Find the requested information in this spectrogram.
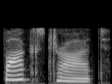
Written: Foxtrot

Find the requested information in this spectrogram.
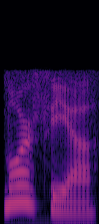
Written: morphia

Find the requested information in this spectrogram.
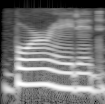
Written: borated

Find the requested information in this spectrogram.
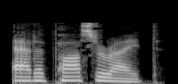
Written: adipocerite

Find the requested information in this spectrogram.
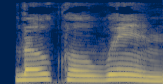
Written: local wind

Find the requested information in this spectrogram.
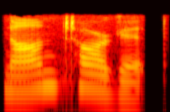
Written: nontarget

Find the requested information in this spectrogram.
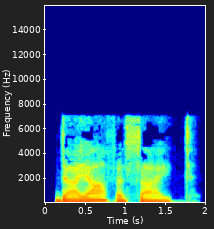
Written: dyophysite

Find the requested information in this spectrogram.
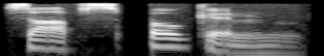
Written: soft-spoken

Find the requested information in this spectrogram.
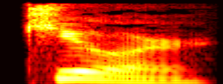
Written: curer

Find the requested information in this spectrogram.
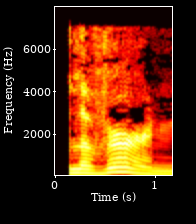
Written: lavern

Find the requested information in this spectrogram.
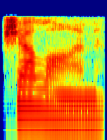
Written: Sjalland

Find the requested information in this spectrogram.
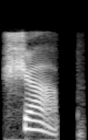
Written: shoppe

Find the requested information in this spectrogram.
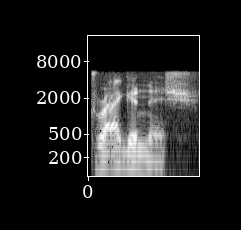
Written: dragonish

